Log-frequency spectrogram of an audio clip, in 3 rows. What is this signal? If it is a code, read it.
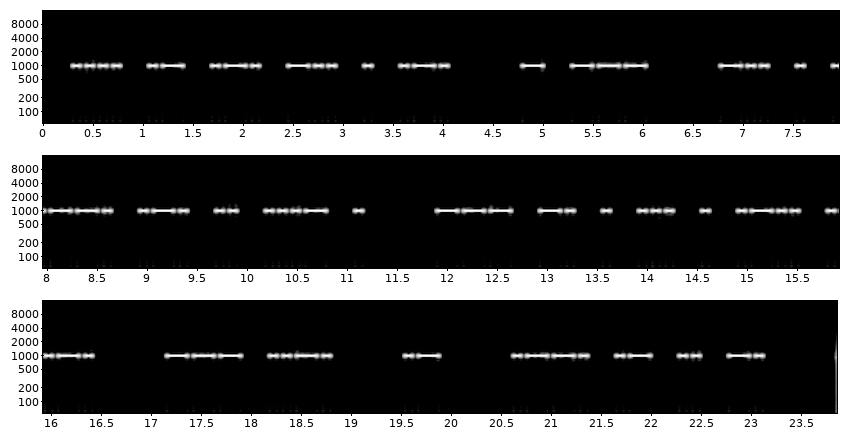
Morse code, heard as a keyed tone, about 18 wpm, spaced as for 15 wpm, 1000 Hz. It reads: HARDER TO DEPRIVE ONESELF OF A PAIN
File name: qotdfiles / 15wpm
